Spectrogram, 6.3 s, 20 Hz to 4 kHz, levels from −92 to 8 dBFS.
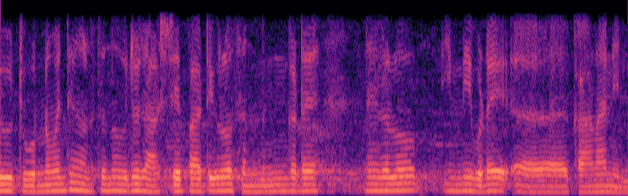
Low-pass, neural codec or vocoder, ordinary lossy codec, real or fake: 3.6 kHz; none; none; real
